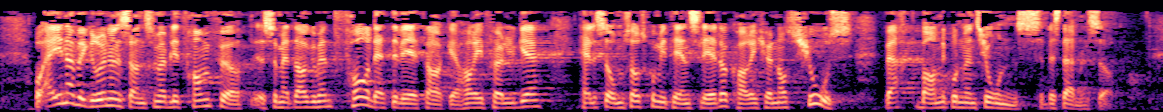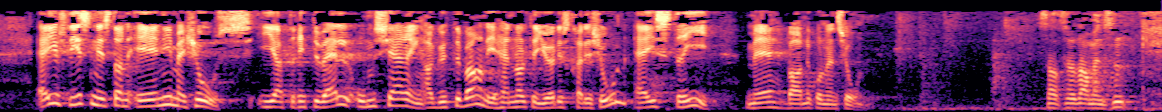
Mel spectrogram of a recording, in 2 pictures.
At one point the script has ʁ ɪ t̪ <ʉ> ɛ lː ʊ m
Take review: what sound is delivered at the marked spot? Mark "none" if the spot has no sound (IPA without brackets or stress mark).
ʉ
